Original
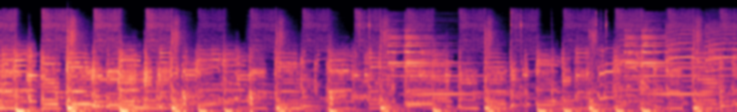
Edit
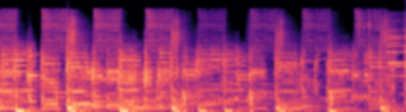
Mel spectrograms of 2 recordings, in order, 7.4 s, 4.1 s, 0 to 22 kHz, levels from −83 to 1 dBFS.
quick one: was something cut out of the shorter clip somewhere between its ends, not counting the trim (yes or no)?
no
